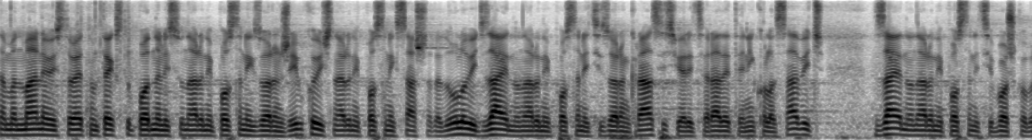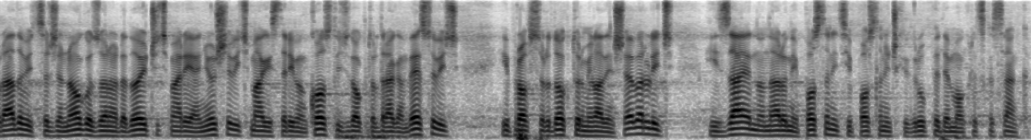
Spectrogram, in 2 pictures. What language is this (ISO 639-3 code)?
srp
